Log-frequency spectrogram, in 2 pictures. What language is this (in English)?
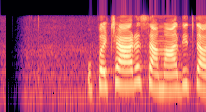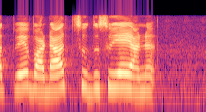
Sinhala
